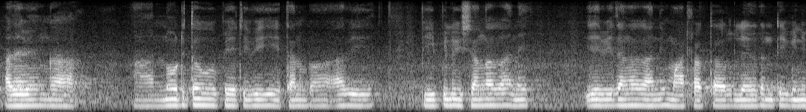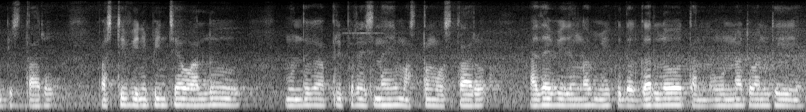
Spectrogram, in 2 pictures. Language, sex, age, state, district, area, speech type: Telugu, male, 30-45, Andhra Pradesh, Kadapa, rural, spontaneous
